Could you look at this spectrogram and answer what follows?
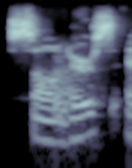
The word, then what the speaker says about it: Saunders: which is L Y L L A at Saunders, S A U N D E R S dot com.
